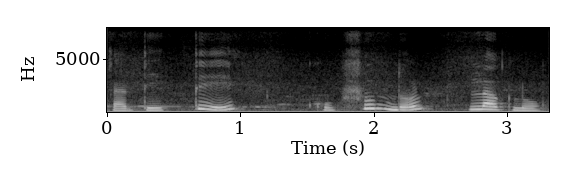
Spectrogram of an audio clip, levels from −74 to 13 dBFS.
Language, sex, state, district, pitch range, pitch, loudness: Bengali, female, West Bengal, Alipurduar, 210-300 Hz, 260 Hz, -16 LUFS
